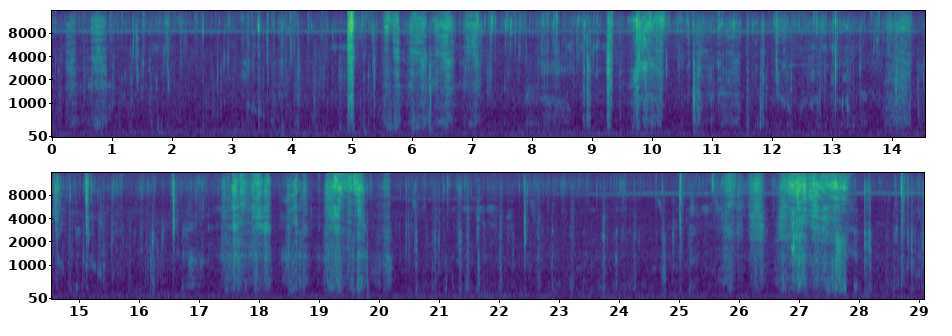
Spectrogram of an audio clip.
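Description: Close-up eating sounds of a man chewing mouthfuls of pork and rice: irregular mouth clicks and smacks, with louder bursts every few seconds, the loudest near the end.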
